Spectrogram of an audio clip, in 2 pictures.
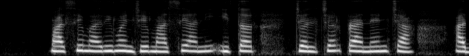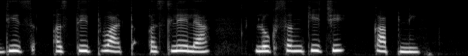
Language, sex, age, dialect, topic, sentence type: Marathi, female, 18-24, Varhadi, agriculture, statement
